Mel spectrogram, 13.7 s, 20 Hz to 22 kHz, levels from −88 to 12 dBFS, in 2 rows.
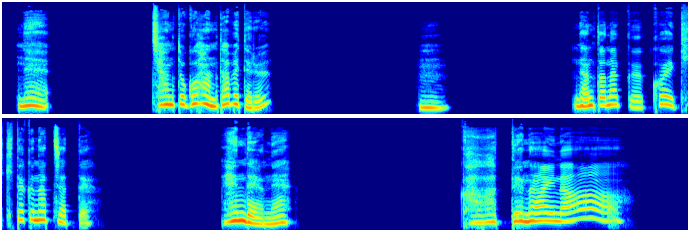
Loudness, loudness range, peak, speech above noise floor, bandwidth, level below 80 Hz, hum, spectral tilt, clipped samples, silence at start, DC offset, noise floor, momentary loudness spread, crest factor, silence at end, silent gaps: -19 LUFS; 4 LU; -4 dBFS; over 72 dB; 19 kHz; -70 dBFS; none; -5.5 dB/octave; under 0.1%; 0.15 s; under 0.1%; under -90 dBFS; 17 LU; 18 dB; 0.65 s; 0.52-1.49 s, 2.74-4.13 s, 4.51-5.70 s, 6.21-6.25 s, 7.90-9.05 s, 9.83-11.44 s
